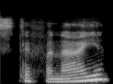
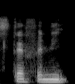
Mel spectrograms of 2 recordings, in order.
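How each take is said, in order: First: The name ends with an 'eye' sound. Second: The name ends with an 'ee' sound. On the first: "they are pronouncing it as I" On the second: "So the E sound would be used"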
